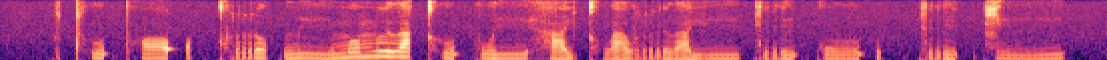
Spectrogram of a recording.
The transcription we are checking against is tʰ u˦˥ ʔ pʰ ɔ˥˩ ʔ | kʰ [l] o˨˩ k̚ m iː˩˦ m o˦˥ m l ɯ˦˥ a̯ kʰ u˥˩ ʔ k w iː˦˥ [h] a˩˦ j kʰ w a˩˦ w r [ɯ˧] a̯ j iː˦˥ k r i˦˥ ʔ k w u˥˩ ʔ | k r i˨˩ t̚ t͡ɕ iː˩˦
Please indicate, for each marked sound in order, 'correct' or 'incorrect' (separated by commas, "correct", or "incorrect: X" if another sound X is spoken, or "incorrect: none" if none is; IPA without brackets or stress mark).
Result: incorrect: r, correct, incorrect: ɯ˩˦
